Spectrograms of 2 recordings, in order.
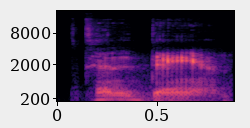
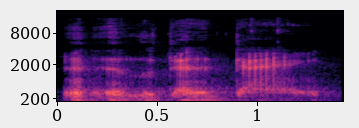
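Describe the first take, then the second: First: Said in the usual way. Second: Laughing, Dan said with a final g, "Dang"; "Lieutenant Dang" with a nasal ng ending. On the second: Shown as a demonstration. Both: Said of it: "I always thought he said Dang".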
